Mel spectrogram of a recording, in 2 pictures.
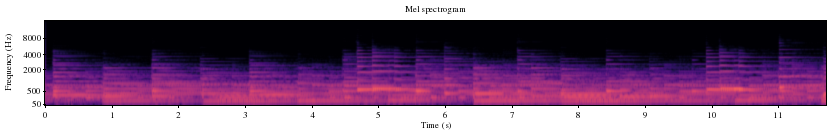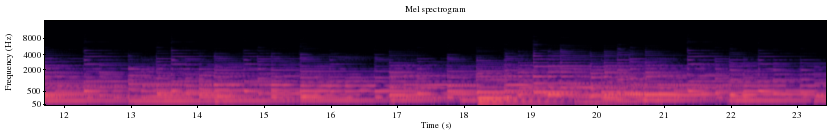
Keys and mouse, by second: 2.2 shift+click, 2.4 shift+d, 3.8 click, 4.9 shift+d, 5.6 click, 6.2 r, 6.9 click, 7.2 middle click, 8.8 g, 9.7 click, 10.2 middle click, 11.3 g, 12.5 click, 12.8 middle click, 13.5 click, 13.7 middle click, 14.4 g, 15.7 click, 16.7 middle click, 18.3 shift+d, 18.8 click, 19.7 r, 20.9 g, 21.5 click, 21.8 middle click.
